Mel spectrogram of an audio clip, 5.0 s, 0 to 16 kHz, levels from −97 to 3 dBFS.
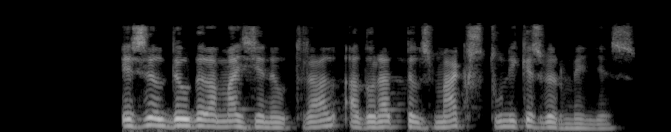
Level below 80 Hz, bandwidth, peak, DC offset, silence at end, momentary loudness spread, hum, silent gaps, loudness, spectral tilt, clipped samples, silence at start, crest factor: -74 dBFS; 8 kHz; -16 dBFS; under 0.1%; 0.3 s; 15 LU; none; 3.63-3.67 s; -35 LUFS; -5 dB/octave; under 0.1%; 0.9 s; 18 dB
